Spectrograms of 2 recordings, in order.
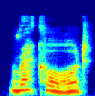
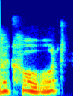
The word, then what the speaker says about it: record: So record and record, it's the same spelling, but the stress is on either the beginning of the word or the end of the word.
